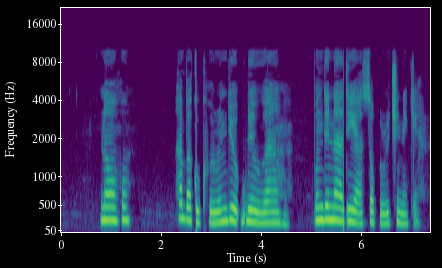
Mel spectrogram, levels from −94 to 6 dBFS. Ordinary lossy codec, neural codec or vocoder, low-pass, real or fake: none; none; 9.9 kHz; real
